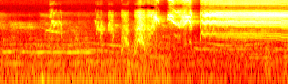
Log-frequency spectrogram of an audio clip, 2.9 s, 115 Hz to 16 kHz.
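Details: Early-morning weaver, recorded about 5:40 am, gives quiet faint notes, then a burst of dry chattering that turns into a long, steady, hissing wheeze.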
